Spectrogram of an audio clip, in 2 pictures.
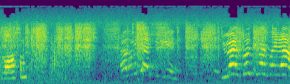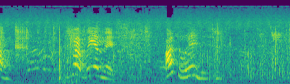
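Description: A teenage boy talks with animation close by.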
